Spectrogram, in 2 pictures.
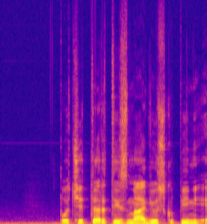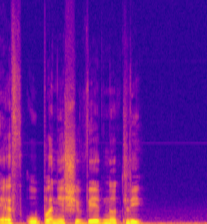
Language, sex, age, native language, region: Slovenian, female, 18-29, Slovenian, Gorenjska region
